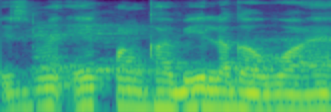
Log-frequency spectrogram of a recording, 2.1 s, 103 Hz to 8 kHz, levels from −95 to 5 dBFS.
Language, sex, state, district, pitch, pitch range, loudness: Hindi, male, Uttar Pradesh, Shamli, 115 Hz, 105-130 Hz, -14 LUFS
